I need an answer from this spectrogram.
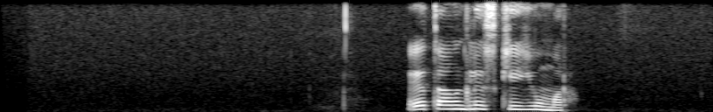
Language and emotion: Russian, neutral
